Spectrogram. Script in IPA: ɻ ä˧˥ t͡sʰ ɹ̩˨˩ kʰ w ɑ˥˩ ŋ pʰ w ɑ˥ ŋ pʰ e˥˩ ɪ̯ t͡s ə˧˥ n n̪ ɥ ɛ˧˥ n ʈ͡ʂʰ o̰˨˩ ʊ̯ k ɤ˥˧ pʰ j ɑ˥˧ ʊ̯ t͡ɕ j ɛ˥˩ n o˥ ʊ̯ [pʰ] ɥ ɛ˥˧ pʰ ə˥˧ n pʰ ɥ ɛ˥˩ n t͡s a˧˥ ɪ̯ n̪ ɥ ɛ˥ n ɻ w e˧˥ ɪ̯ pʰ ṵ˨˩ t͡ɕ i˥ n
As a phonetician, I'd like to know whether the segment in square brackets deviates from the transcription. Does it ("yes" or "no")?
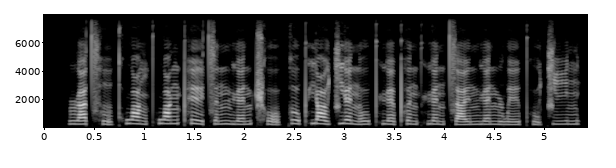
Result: no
